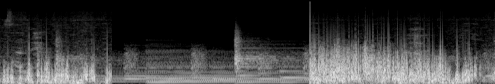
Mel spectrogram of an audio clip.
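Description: Strong gusts on a mountain trail batter the microphone in heavy rumbling bursts, dropping briefly to a quieter lull with a faint engine-like drone before the roaring wind returns at full force.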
